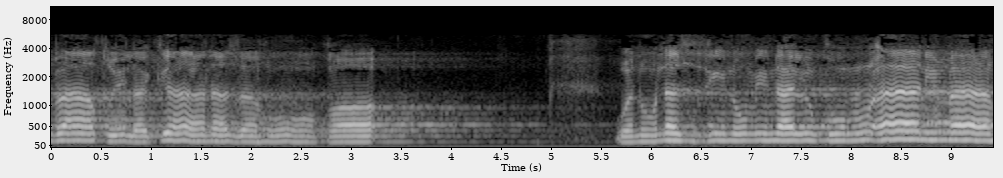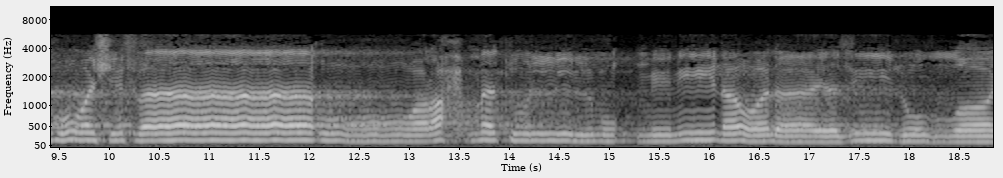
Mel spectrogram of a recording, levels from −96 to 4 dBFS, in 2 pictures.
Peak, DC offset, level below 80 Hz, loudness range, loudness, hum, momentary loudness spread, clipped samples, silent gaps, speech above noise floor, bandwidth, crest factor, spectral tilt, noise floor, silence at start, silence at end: -8 dBFS; under 0.1%; -70 dBFS; 11 LU; -25 LUFS; none; 12 LU; under 0.1%; none; 32 dB; 5.8 kHz; 18 dB; -11 dB/octave; -57 dBFS; 0 s; 0 s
